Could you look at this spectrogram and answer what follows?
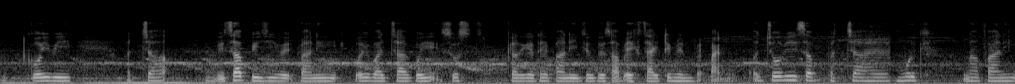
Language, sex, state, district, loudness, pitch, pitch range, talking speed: Maithili, male, Bihar, Samastipur, -29 LUFS, 150 Hz, 145-160 Hz, 40 wpm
